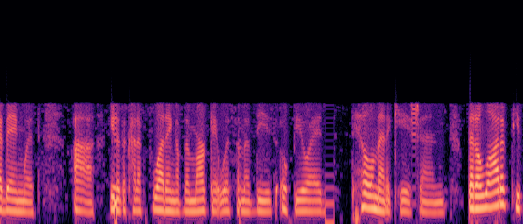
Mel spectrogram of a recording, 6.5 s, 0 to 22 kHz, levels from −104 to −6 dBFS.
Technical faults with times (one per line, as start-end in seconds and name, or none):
0.00-6.54 overdone noise removal
0.00-6.54 Bluetooth CVSD headset codec
1.44-1.46 Bluetooth headset packet repeated
3.00-3.03 Bluetooth headset packet repeated
4.08-4.20 Bluetooth headset packet repeated
5.16-5.21 Bluetooth headset packet repeated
